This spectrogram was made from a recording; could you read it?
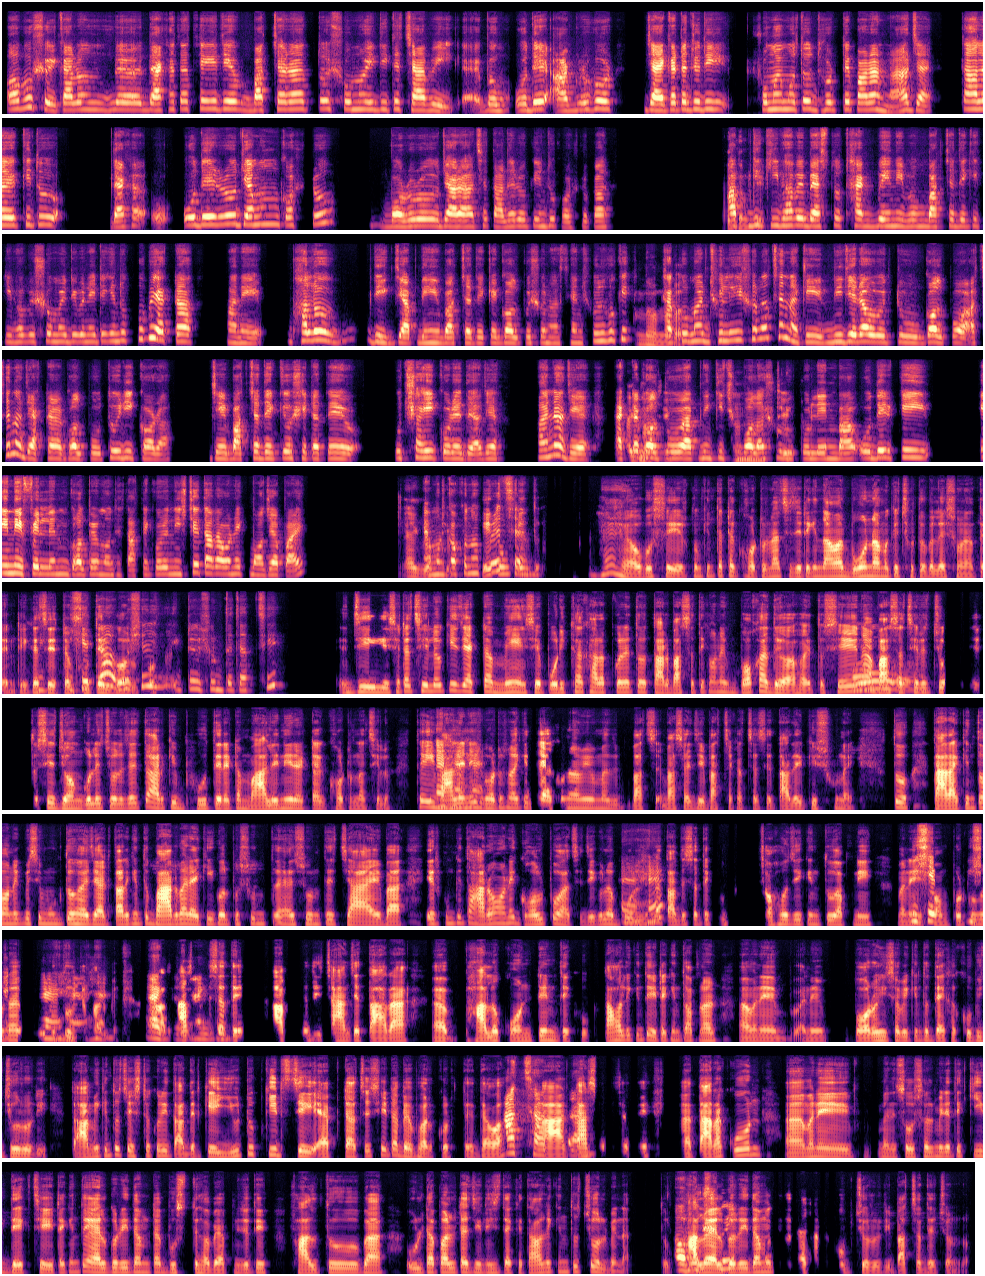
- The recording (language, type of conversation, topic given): Bengali, podcast, ফোনের স্ক্রিন টাইম কমাতে কোন কৌশলগুলো সবচেয়ে বেশি কাজে লাগে?
- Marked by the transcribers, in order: tapping; horn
